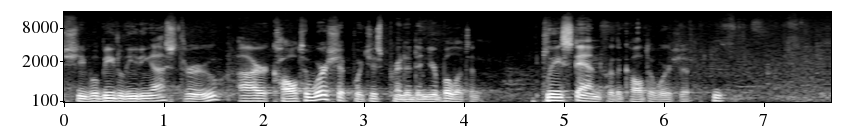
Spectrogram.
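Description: An older man speaks calmly and clearly in a room with a slight echo.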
